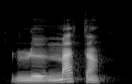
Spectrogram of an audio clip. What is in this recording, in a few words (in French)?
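"matin", French; afrikalan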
